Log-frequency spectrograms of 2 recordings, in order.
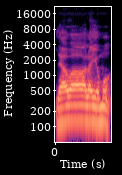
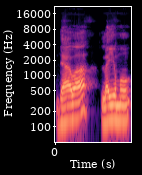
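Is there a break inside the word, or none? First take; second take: none; break. First: The long vowel joins smoothly to the next syllable. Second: There is a break after the long vowel. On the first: It gives the intended meaning. The speaker calls it right. "ఆకారాన్ని సాధ్యమైనంత వరకు లకారంతో కలిపినట్లయితే" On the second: It suggests a different, wrong meaning. The speaker calls it wrong. "అక్కడ ఇంకో రకమైనటువంటి అపార్థం వస్తుంది"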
